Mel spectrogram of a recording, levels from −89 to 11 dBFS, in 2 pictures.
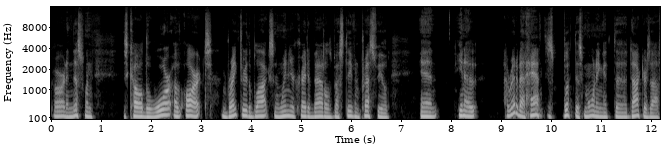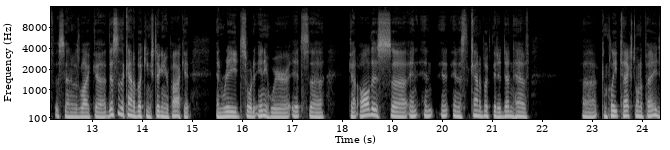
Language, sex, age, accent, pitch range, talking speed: English, male, 40-59, American, 135-155 Hz, 200 wpm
